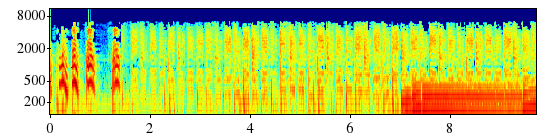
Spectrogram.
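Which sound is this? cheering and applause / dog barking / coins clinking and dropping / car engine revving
dog barking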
